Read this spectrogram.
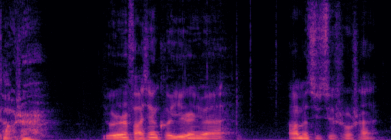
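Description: A young man speaks firmly close by.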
